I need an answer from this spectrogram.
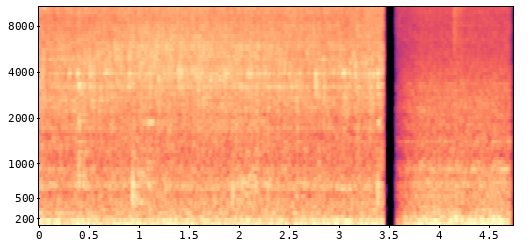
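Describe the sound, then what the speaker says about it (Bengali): Cauliflower frying in oil in a wok with turmeric, a loud, close, continuous sizzle and crackle with faint stirring scrapes, cut by a brief gap before the hiss resumes. "কপিটা দেখো ভাজা হয়ে গেছে।"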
